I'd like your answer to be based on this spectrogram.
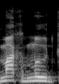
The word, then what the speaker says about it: Mahmoud: Muhammad Khalil, is that how you say it? Either way. – Well, it's Mahmoud. $20 million. It's Mahmoud Khalil.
